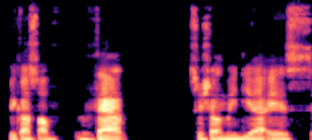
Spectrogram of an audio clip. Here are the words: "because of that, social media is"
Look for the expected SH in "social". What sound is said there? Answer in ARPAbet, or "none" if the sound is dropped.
SH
